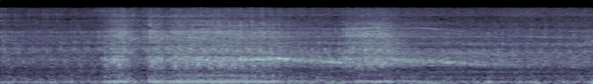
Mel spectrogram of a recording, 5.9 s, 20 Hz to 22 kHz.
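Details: Ford 5000 turbo diesel tractor ('68 in listing), new battery, just arrived and unwashed: steady low idle with a clear high turbo whistle that swells and eases as revs rise; normal, healthy turbo whine.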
